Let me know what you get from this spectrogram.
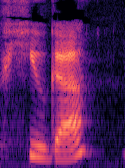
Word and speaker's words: hygge: We can embrace the Danish concept of hygge, and that's spelled H-Y-G-G-E, but pronounced as if it's spelled H-O-O-G-U-H.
